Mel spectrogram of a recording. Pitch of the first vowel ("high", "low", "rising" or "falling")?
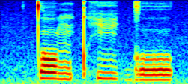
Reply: falling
